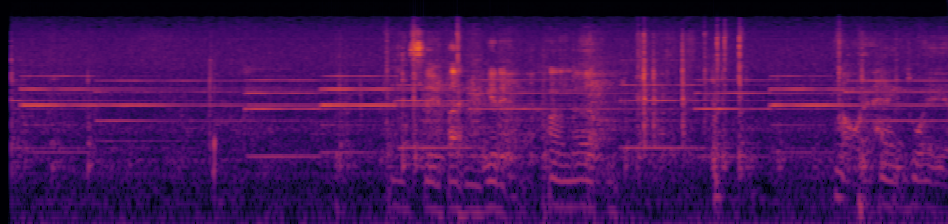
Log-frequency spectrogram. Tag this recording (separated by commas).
Music, Clock, Speech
